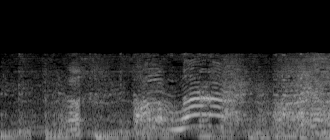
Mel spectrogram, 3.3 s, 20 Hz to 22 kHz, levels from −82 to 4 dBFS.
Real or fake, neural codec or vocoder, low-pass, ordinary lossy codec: fake; codec, 44.1 kHz, 1.7 kbps, Pupu-Codec; 5.4 kHz; MP3, 24 kbps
